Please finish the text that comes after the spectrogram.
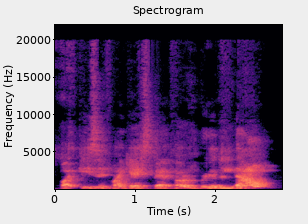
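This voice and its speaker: A man's voice: a little high, slow, a little hiss or hum. A man voicing an anxious, quarrelsome young landowner who keeps complaining about his heart, in a staged play reading recorded in an echoey hall from a distance. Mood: agitated. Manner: fretful, complaining, flustered. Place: small theatre stage.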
